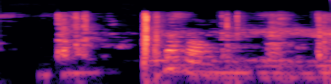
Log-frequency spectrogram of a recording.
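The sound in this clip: Keyboard typing as someone writes up an article, with clicks and taps mixed in among voices talking throughout.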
